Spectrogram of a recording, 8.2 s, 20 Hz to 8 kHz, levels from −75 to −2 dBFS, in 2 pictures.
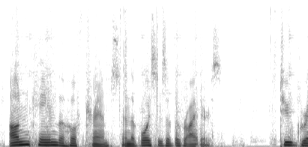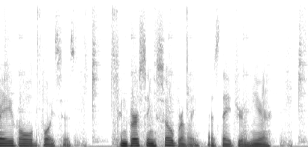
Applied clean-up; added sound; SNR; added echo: neural separator model SepFormer DNS4.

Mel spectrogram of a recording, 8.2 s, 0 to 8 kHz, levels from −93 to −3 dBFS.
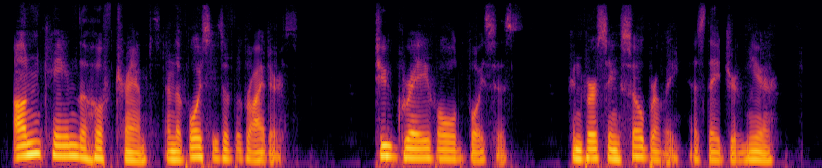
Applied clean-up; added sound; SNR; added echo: neural mask model DeepFilterNet 3.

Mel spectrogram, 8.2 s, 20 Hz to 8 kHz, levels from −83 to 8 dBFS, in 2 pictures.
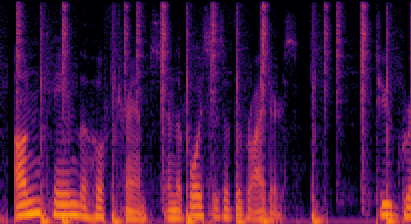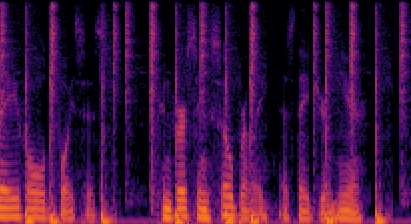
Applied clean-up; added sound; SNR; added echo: none; Bass drum / Drum kit; 5 dB; none.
